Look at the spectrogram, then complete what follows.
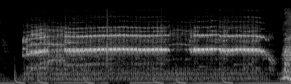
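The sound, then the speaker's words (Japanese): A fairly loud vocal lip trill, as practiced in singing lessons: lips flutter in a buzzing brrr over a sustained voiced pitch, held in two long stretches with a short break between them. “なんか、あの、いつもレッスンでやってる、ブルルってこのリプトリルあるじゃんブルルルルこれさ”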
